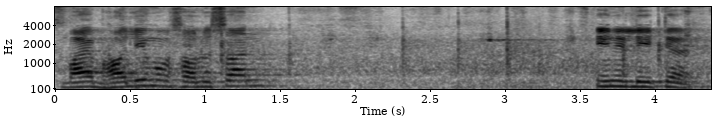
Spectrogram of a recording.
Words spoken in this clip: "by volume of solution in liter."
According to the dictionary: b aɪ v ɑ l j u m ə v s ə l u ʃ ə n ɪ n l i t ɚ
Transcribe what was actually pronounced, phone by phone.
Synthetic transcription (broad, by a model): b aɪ b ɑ l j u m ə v s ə l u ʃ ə n ɪ n l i t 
